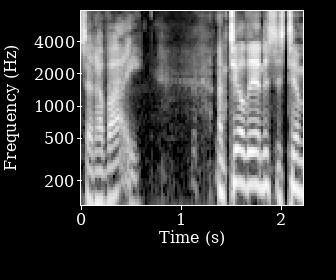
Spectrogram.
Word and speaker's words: Hawaii: Notice how I pronounce that, Hawaii.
